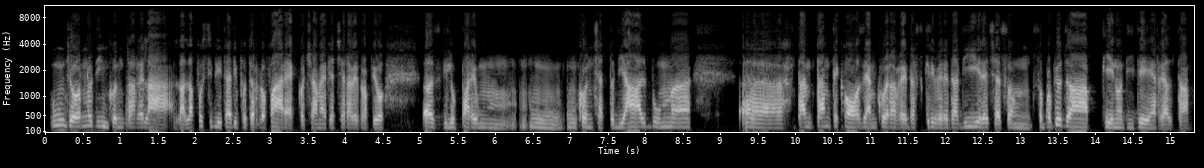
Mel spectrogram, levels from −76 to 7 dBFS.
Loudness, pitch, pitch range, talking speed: -19 LUFS, 105 Hz, 100-110 Hz, 175 wpm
